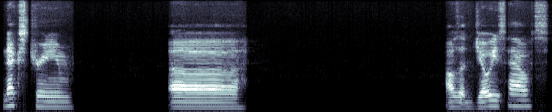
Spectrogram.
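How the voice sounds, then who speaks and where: A young man casually recounts his dreams in a halting, rambling way, packed with filler words, self-corrections and casual swearing. His voice is smooth and medium-pitched, with fairly even intonation and a darkish tone.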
